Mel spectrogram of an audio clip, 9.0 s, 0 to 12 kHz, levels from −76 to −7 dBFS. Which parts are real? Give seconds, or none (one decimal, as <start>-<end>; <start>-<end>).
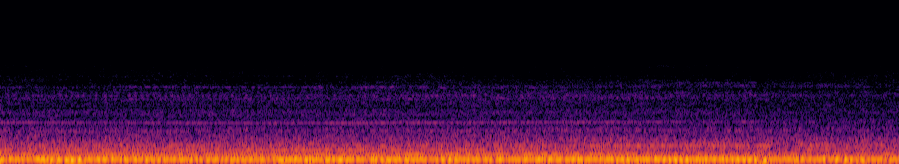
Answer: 0.0-3.1; 6.9-7.6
